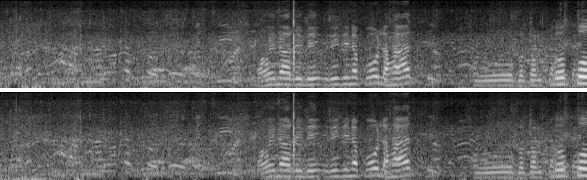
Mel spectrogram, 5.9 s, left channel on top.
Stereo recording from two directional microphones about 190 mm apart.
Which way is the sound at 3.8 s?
90° right.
